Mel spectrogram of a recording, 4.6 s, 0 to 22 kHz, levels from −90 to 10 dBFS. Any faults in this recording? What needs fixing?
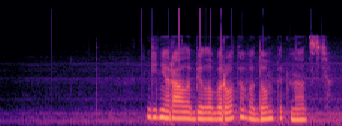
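Word clock ticks run through the speech from 0.12 s to 4.56 s, about every 0.07 s: an unlocked receiver slips one sample per tick. The metronomic spacing distinguishes them from random clicks. Lock the receiving device to the sender's clock.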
